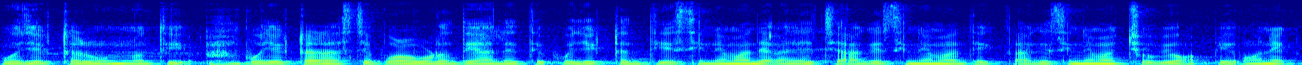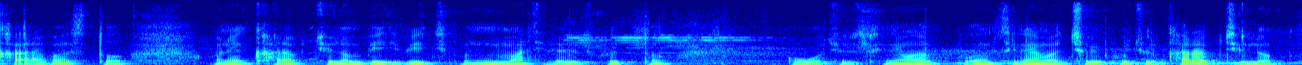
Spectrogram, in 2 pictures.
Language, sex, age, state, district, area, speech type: Bengali, male, 30-45, West Bengal, Bankura, urban, spontaneous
